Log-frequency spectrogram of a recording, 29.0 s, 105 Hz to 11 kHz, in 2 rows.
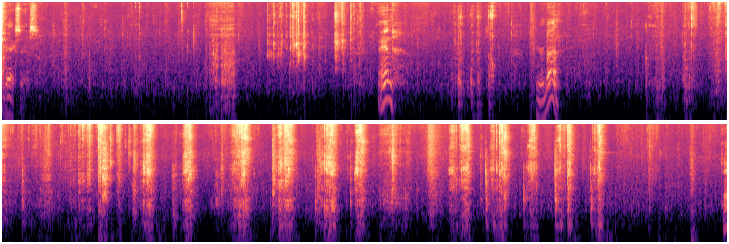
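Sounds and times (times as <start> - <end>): rasping scraping strokes: 13.0 - 26.6.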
